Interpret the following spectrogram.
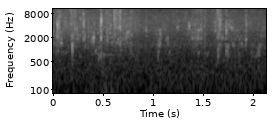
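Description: Sloshing and splashing in shallow muddy water as a person wades and digs into the mud by hand, with irregular small splashes and drips.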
